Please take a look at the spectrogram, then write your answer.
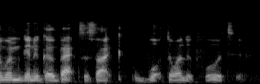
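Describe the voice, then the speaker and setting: A man speaks with a London accent and lively intonation. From West London. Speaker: stand-up comedian. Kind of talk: casual chat.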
